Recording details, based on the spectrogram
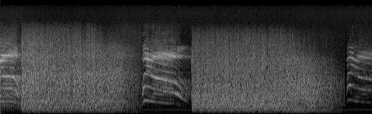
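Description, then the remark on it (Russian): Two long, loud volleys of dense, rapid gunfire in the final scene of the film Butch Cassidy and the Sundance Kid, as the two heroes run out into the shooting, roar almost continuously, separated by short pauses where falling, tonal cries or whistles sound before the shooting resumes. “отвечает Буч, и с этими словами они вылетают у закрытия навстречу оружейным залпам и застывают в незабываемом кадре, по которому хоть сейчас можно лепить монумент не героям, естественно, а фильму «Буч Кассиди и Санданс Кид».”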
